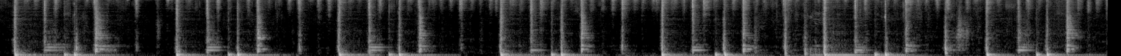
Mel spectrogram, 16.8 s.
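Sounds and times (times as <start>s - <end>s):
drum pattern: 0.2s - 1.8s, 2.6s - 4.2s, 5.1s - 6.6s, 7.5s - 9.0s, 9.9s - 16.6s.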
